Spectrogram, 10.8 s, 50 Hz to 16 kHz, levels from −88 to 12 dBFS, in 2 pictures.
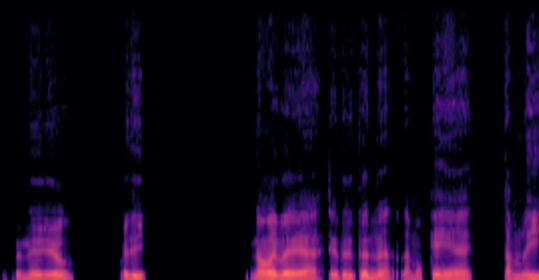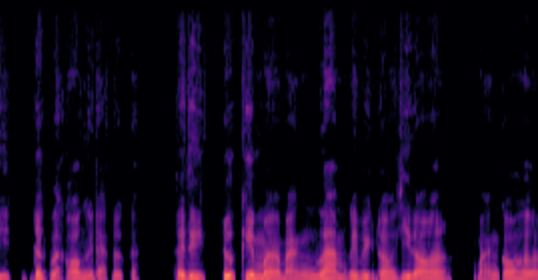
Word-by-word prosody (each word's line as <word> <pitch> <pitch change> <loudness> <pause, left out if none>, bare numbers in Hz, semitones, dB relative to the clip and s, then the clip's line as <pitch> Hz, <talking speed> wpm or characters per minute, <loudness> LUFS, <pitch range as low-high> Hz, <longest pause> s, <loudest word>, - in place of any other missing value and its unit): Mình 95 +2 -7
hiểu. 95 +6 +1 0.5
Vậy 95 - -1
thì 95 -2 +3 1.1
Nói 110 +9 +5
về, 95 -9 +5
à, 90 -2 -2
sự 90 - -1
tự 95 0 0
tin 110 +2 +2
á, 120 +1 0
là 85 - -7
một 80 -1 -9
cái, 115 +1 +2
a, 110 -3 +1 0.3
tâm 95 -1 -4
lý 115 +8 0 0.2
rất 140 +1 0
là - - -2
khó 110 +6 -1
người 115 -8 -3
đạt 80 -2 -8
được - - -8
nè. - - -11 0.4
Thế - - +5
thì 110 - +1 0.2
trước - - +8
khi 150 -1 +5
mà 100 -9 +2
bạn 85 +4 -4
làm 100 -3 +3
một 85 - -8
cái 125 - 0
việc 105 -5 -3
đó 105 +2 0
gì 95 -2 0
đó 95 +8 +2
á, 140 - -1 0.3
bạn 80 +2 -7
có, 110 +5 -1
gọi 110 - -1
100 Hz, 230 wpm, -29 LUFS, 90-115 Hz, 1.1 s, trước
